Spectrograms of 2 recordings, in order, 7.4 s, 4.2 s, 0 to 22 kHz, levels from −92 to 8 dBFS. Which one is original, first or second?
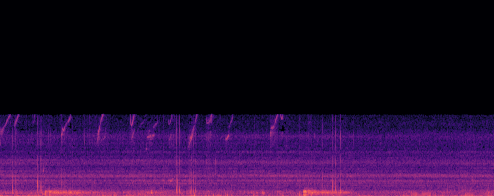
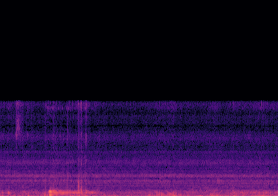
first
